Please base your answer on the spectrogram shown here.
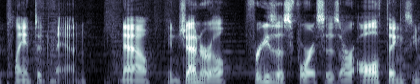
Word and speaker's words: Frieza: ask me how and Frieza is how someone with a Japanese accent would pronounce freezer the place you put all of the food we get some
